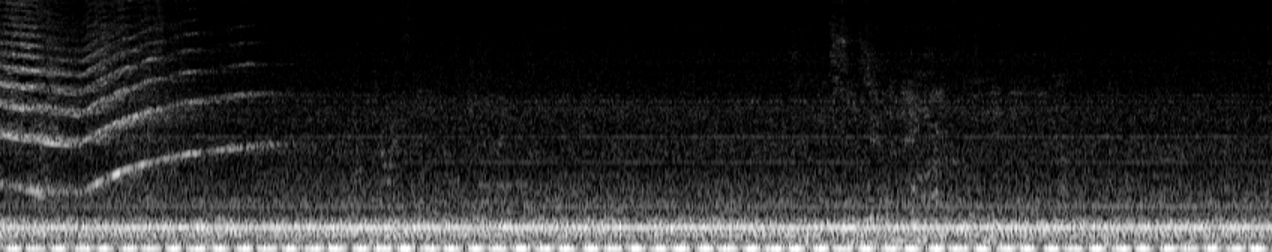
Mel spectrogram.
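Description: Double-decker bus engine running with a steady drone and low, even rumble heard from inside the bus. An emergency vehicle siren falls and then rises in pitch over the first two seconds or so, then stops.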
